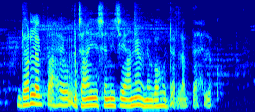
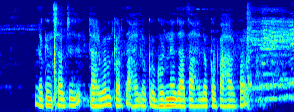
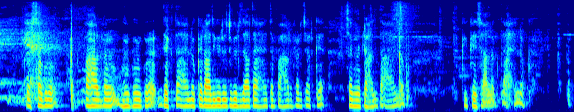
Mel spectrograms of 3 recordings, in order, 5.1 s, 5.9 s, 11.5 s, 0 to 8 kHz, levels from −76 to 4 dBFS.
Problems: constant background noise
